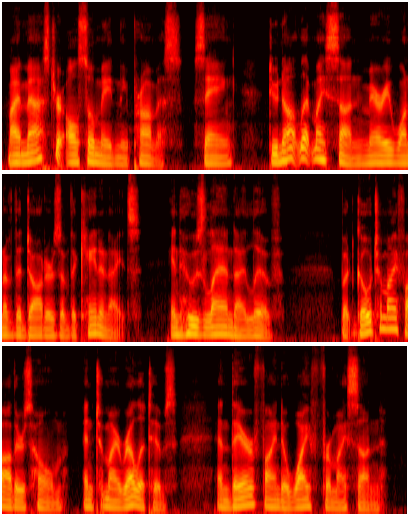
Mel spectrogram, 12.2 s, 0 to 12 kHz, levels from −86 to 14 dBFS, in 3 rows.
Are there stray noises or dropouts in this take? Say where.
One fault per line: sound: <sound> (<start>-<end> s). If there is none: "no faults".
no faults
